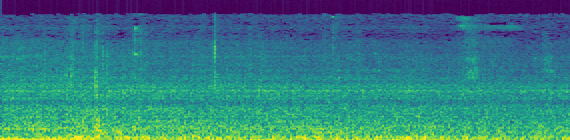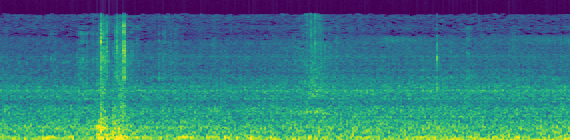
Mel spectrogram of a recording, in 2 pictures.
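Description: Tyres roll on asphalt with a steady rumble.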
